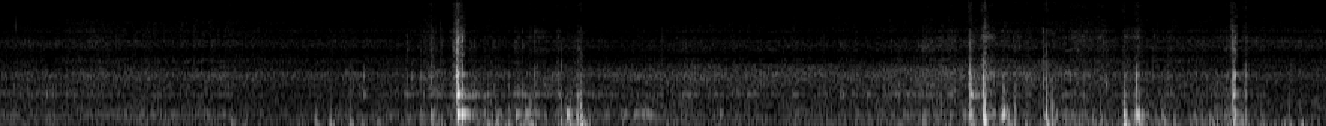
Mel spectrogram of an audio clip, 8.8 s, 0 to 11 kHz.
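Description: Motorboat running over choppy water: the hull slaps the waves in a string of sharp knocks, the first about three seconds in and the loudest, over the steady noise of the Yamaha 115 outboard motor and the water.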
